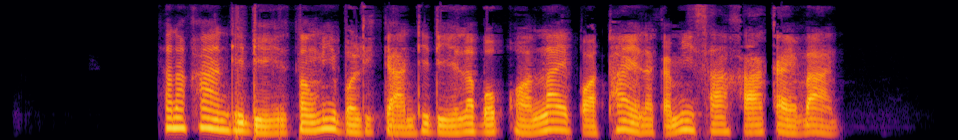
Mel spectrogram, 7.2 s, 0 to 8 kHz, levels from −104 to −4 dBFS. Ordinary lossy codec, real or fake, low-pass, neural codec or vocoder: AAC, 32 kbps; fake; 7.2 kHz; vocoder, 24 kHz, 100 mel bands, Vocos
